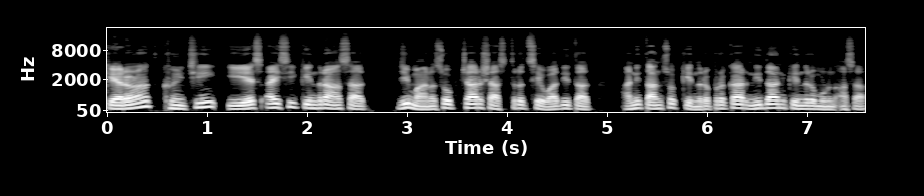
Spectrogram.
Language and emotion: Goan Konkani, neutral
